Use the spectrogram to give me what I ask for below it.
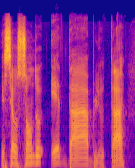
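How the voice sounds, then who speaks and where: A Brazilian man whose first language is Portuguese teaches an English lesson, drilling each phrase slowly and repeating it. His pitch swings widely and his delivery is unhurried, with a dry, close sound. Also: expressive, dry recording.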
